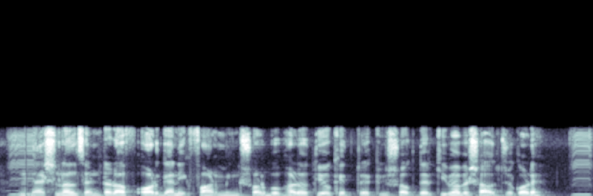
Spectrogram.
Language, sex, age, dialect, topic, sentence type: Bengali, male, 18-24, Standard Colloquial, agriculture, question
